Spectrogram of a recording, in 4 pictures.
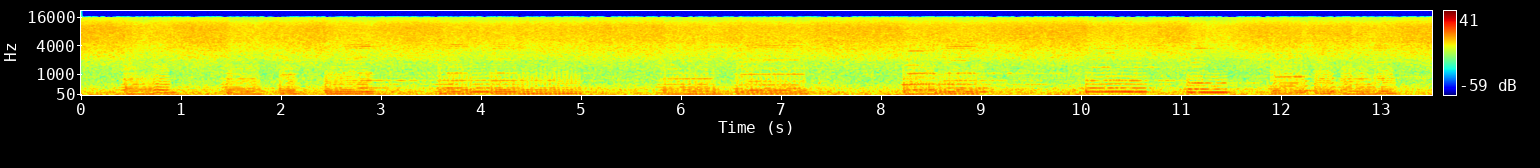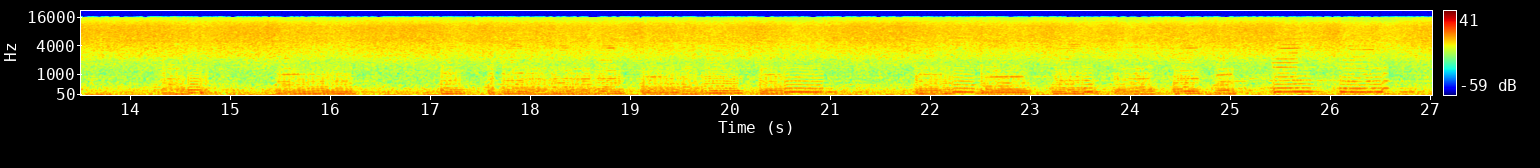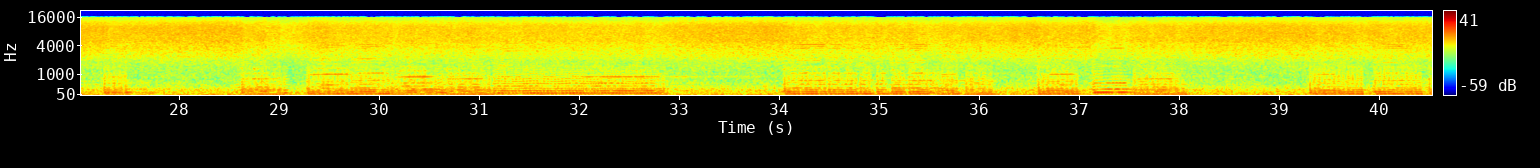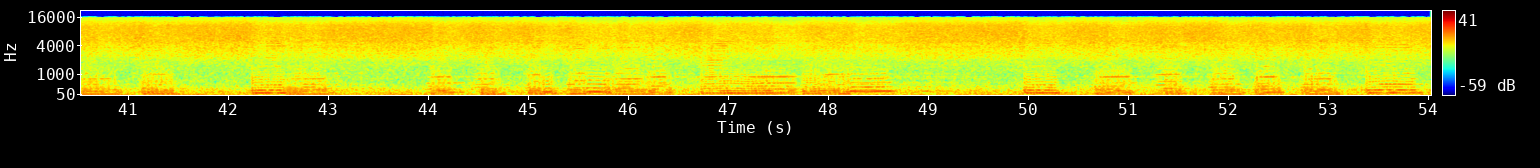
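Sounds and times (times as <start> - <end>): synthesizer music: 0.0 - 27.8, 28.5 - 38.3, 39.6 - 49.2
waterfall rushing: 0.0 - 54.0.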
